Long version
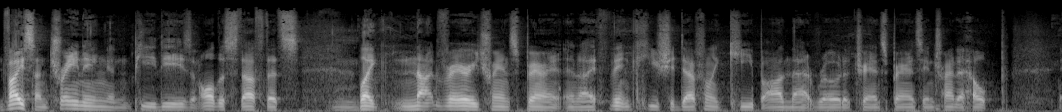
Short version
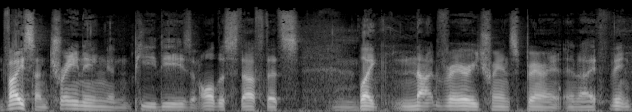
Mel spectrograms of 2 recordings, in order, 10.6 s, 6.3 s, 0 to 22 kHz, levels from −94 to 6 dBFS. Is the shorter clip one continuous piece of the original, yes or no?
yes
